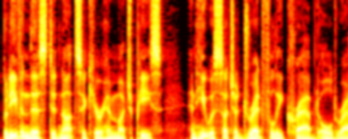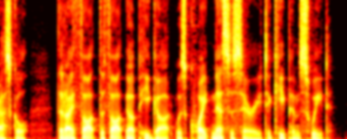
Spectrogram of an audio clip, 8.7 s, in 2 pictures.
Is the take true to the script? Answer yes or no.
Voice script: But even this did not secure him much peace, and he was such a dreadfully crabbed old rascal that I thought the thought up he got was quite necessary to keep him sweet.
yes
